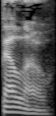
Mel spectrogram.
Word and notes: bellow: American English

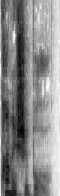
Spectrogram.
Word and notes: punishable: British English

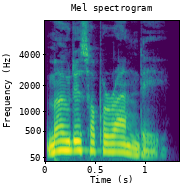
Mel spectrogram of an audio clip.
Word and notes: modus operandi: British English

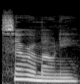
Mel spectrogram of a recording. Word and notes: ceremonial: British English

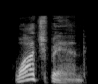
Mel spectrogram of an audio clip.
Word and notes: watchband: American English

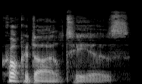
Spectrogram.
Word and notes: crocodile tears: British English

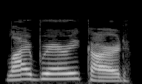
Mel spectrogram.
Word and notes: library card: British English

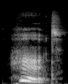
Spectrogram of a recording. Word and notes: hart: British English

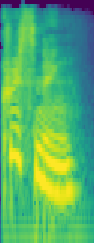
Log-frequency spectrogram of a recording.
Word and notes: christening: British English

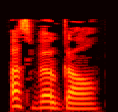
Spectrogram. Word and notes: aasvogel: British English

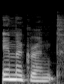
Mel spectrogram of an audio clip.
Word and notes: immigrant: American English

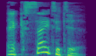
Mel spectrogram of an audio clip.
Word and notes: excitative: British English

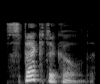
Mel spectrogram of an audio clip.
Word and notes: spectacled: British English

